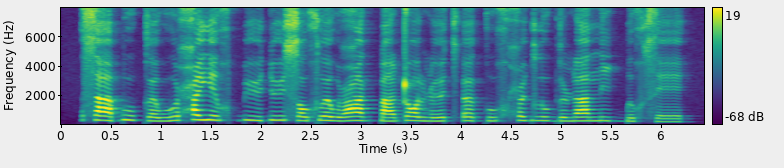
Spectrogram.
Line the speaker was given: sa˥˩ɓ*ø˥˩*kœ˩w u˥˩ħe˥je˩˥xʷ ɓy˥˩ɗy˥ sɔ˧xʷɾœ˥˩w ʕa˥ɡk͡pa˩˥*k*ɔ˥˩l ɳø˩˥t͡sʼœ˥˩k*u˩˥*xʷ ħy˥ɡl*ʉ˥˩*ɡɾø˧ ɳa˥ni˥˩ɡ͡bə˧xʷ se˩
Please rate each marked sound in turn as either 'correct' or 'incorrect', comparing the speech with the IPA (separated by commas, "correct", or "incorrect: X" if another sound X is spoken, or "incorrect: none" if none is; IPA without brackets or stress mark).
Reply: incorrect: u˥˩, incorrect: ʈ, correct, incorrect: u˥˩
